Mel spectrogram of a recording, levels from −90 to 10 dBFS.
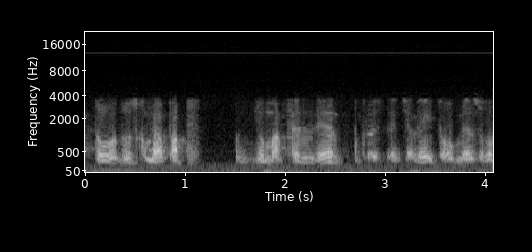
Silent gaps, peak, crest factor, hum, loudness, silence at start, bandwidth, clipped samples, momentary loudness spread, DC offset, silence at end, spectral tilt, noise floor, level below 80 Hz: none; -4 dBFS; 22 dB; none; -25 LUFS; 0 s; 13.5 kHz; under 0.1%; 13 LU; under 0.1%; 0 s; -7.5 dB/octave; -43 dBFS; -54 dBFS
